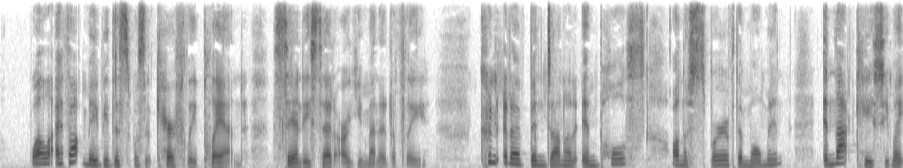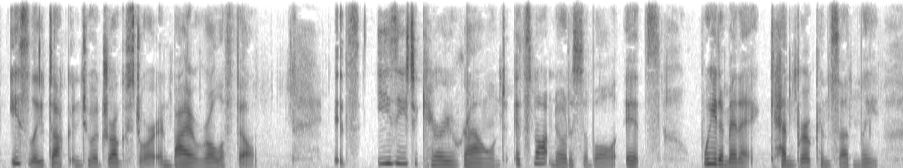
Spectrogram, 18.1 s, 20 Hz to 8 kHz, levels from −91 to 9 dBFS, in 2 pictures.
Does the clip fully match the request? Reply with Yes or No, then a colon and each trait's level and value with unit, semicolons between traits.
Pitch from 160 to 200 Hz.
Yes: high, 190 Hz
